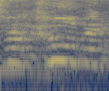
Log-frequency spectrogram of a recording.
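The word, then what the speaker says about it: Recoome: My name's Rakumen, rhymes with doom, and you'll be hurting all too soon.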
